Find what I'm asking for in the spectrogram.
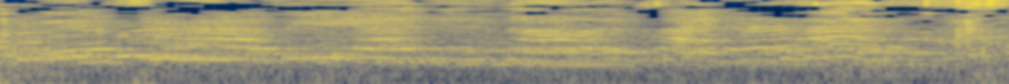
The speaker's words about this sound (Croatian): Djeca iz podgoričkih vrtića pjevala su na engleskom jeziku brojnim gostima ispred EU infocentra.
